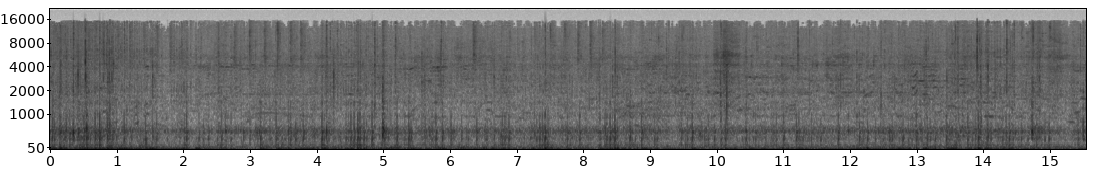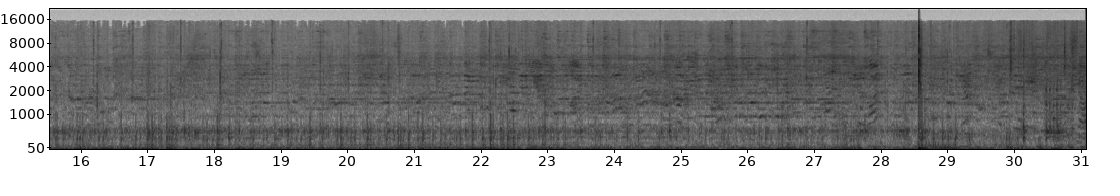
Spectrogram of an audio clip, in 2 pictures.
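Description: Camera handling and wind noise from an action camera being carried while walking: a steady low rumble with rubbing and knocking crackles. Indistinct voices and music sit faintly behind it, clearer in the second half.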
